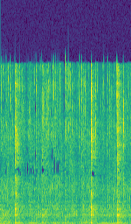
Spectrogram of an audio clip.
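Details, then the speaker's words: Bicycle rear derailleur during setup and limit-screw adjustment: sharp, light ticks at irregular intervals, about four in three seconds, over a quiet drivetrain. Backing the screw off further is needed to stop the tick. "it's sitting down a little bit still no noisy you still hear that little tick back it off they're a"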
